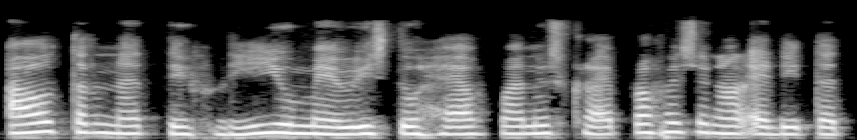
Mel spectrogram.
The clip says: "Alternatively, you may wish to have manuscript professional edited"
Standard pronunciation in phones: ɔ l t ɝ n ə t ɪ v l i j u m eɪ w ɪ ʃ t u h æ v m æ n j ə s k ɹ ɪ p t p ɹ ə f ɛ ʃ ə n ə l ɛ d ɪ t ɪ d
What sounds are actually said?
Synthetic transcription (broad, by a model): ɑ l t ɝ n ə t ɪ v l i j u m eɪ w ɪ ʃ t u h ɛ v m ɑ n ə s k ɹ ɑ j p ɹ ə f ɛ s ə n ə l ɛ d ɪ t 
